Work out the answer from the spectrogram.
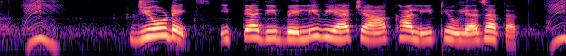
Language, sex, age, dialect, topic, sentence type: Marathi, female, 31-35, Standard Marathi, agriculture, statement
